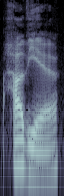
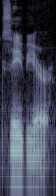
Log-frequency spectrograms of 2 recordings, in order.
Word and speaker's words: Xavier: Francis Xavier was born in the ancient kingdom of Navarre, and in Spanish, Xavier is pronounced Javier, but we've changed that into English, at least, as Xavier.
